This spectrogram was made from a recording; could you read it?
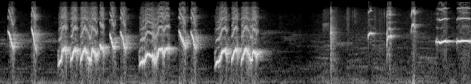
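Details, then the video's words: White-rumped shama song used to provoke other shamas: harsh scratchy rising phrases repeated several times, followed by sparse high chips and a thin whistle. "murai batu gacor AMPUH buat PANCINGAN murai batu agar bunyi"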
